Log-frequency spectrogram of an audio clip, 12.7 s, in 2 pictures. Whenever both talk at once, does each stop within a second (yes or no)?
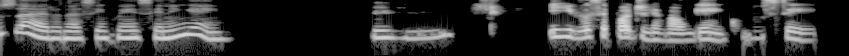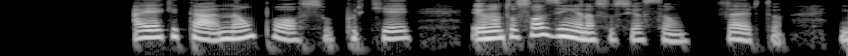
yes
